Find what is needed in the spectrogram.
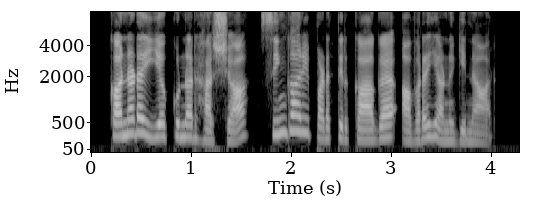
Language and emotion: Tamil, neutral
